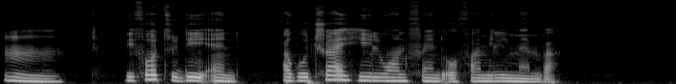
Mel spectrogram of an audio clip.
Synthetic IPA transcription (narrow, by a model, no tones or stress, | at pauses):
bifɔtʰudeʔɛ̃nd | aɪɡotʰɹaɪhilwʌ̃nfɹɛ̃ndɔ̰familimɛ̃mbə̰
